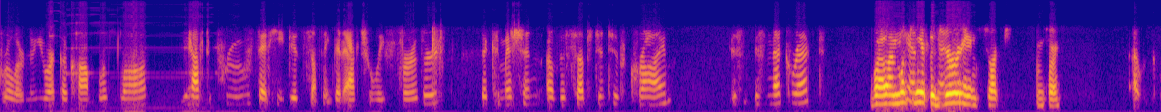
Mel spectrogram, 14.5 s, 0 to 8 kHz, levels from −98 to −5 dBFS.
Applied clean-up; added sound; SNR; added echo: neural separator model SepFormer DNS4.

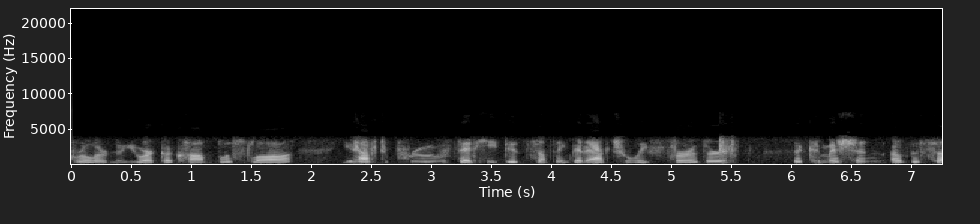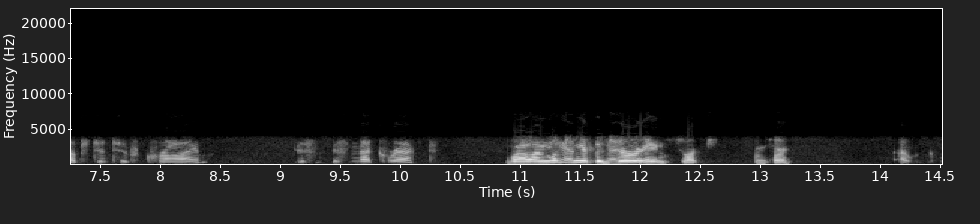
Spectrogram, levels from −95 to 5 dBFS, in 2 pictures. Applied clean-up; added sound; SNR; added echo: none; none; none; none.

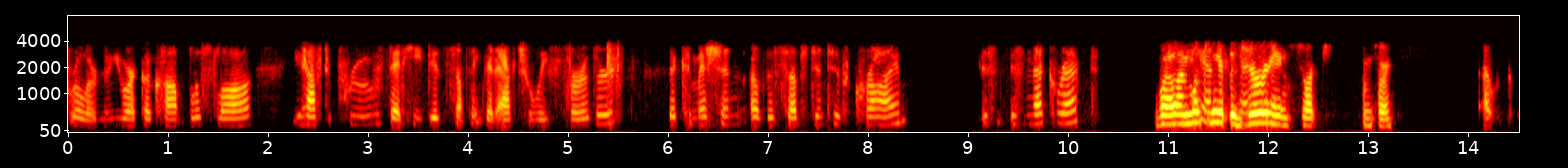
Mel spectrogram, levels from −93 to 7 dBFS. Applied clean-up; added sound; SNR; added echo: neural mask model Resemble Enhance denoiser.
